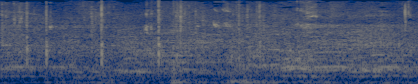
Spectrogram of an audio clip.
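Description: Basketball dribbled on a hardwood court, a scatter of sharp bounces over the steady noise of an arena crowd.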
